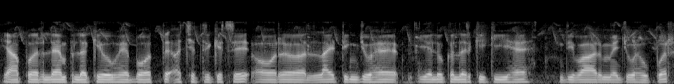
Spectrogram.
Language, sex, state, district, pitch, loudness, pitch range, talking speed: Hindi, male, Himachal Pradesh, Shimla, 110 Hz, -19 LUFS, 110-115 Hz, 205 wpm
